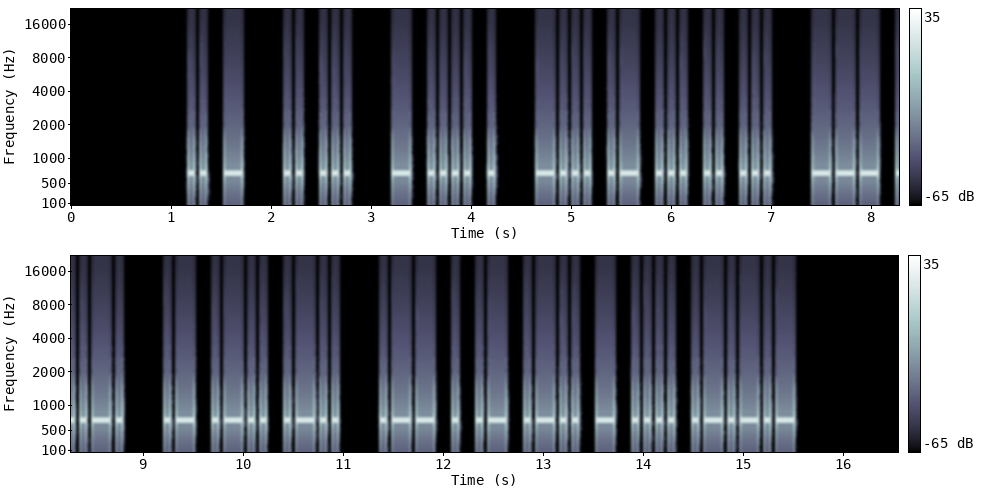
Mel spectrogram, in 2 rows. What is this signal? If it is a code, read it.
Morse code, heard as a keyed tone, about 20 wpm, 700 Hz. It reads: IT IS THE BASIS OF ALL WEALTH.
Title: Sentences from Top 1200 Words 20wpm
